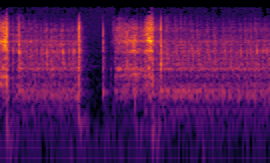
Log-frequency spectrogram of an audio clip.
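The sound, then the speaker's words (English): A rotary phone dial whirs and clicks mechanically, spinning back with a brief pause near the middle before turning again; clear, and with no voices. “Or maybe even rotary phones.”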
